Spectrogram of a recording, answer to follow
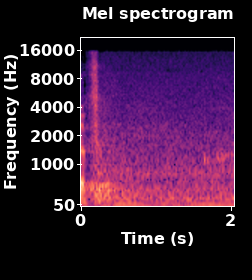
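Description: Steady background hiss with a faint low hum in a pause between spoken sentences, just after a man's voice ends a word.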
